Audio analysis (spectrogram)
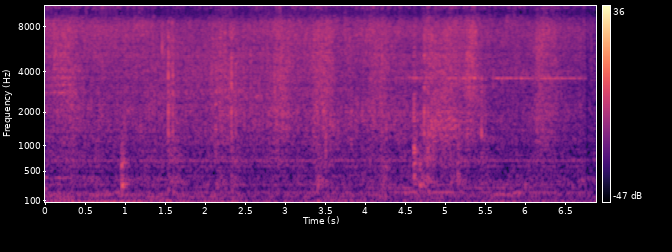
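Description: Prawn fry with ground spice powder sizzles steadily in a pan, with occasional scraping stirs of a spoon through the mixture, moderately close with no voices.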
